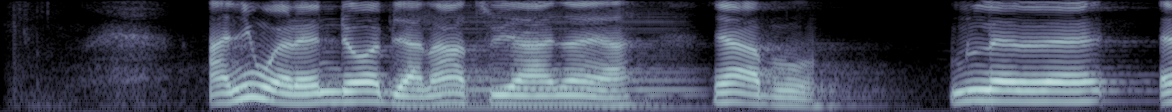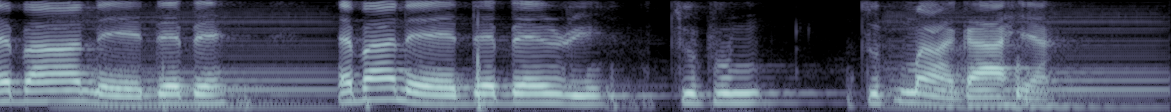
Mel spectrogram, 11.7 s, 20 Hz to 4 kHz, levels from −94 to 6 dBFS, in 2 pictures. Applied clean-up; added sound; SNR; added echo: none; Bowed string instrument; 20 dB; none.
